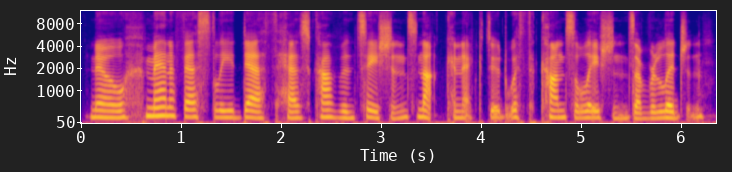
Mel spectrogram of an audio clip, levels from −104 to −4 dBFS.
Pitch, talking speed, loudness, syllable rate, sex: 200 Hz, 105 wpm, -20 LUFS, 4.3 syllables/s, female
